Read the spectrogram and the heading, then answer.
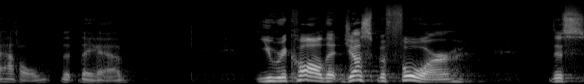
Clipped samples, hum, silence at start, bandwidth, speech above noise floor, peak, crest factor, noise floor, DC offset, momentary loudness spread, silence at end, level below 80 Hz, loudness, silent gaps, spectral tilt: under 0.1%; none; 0 s; over 20 kHz; 38 dB; -8 dBFS; 20 dB; -65 dBFS; under 0.1%; 20 LU; 0 s; -88 dBFS; -26 LUFS; none; -4 dB/octave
